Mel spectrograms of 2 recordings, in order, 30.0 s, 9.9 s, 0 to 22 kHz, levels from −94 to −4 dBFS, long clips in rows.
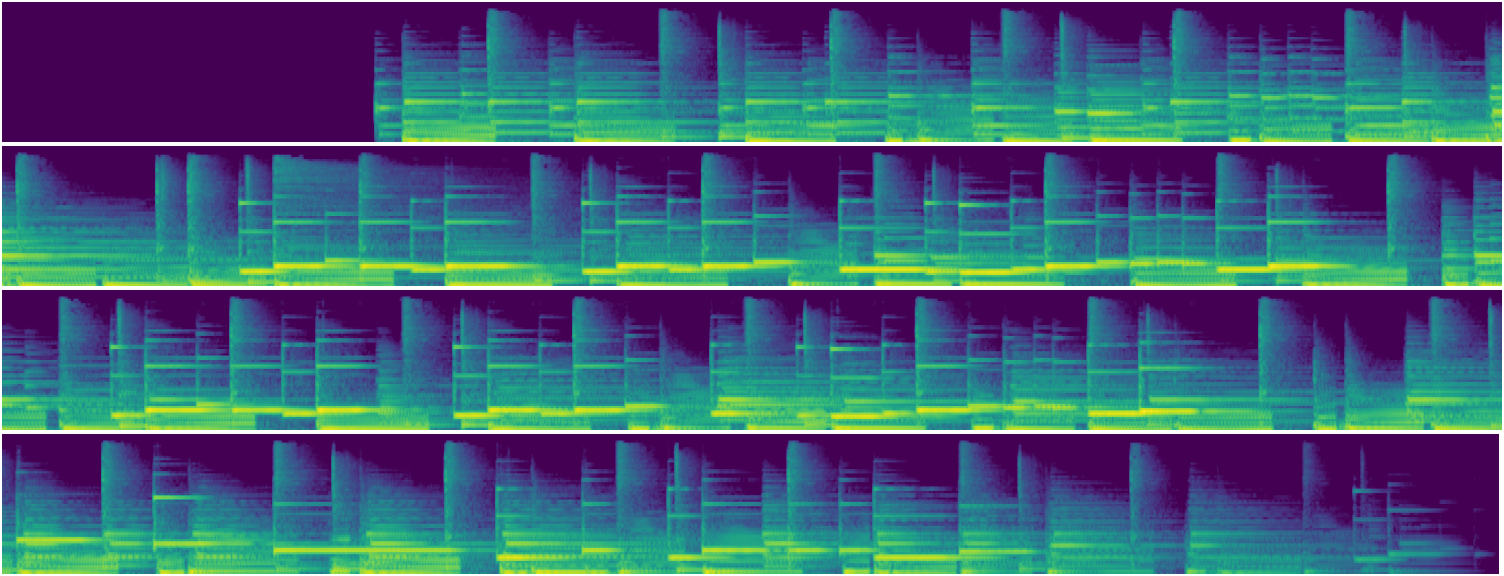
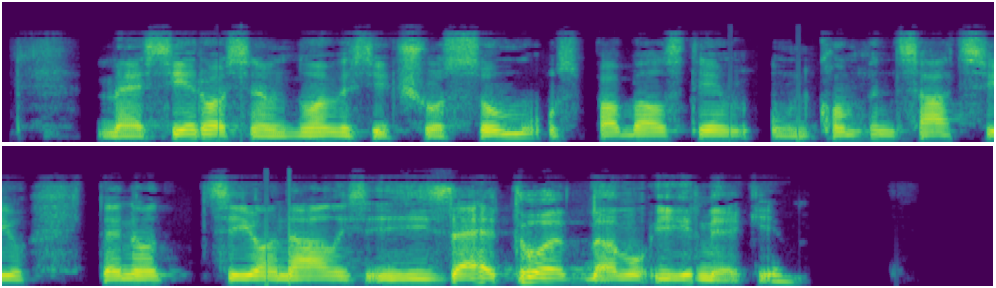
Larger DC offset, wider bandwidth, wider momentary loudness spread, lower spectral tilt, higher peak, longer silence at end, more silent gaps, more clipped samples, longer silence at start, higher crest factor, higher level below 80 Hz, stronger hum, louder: neither; first, 16.5 kHz vs 9.6 kHz; about the same, 11 LU vs 9 LU; first, -6.5 dB/octave vs -3.5 dB/octave; about the same, 0 dBFS vs 0 dBFS; second, 0.65 s vs 1 s; second, none vs 0.41-0.47 s, 3.80-3.84 s, 5.39-5.44 s; neither; first, 1.85 s vs 0.15 s; about the same, 16 dB vs 16 dB; first, -22 dBFS vs -60 dBFS; neither; about the same, -16 LUFS vs -17 LUFS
